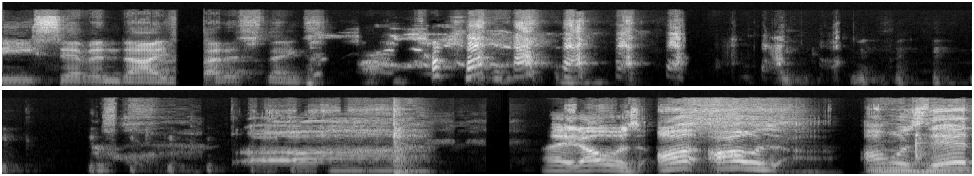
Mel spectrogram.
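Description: Men talk and laugh animatedly into close microphones.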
